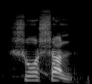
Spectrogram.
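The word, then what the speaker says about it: social: इसी प्रकार से सोशल, सोशल देखिए आई ए, सी के बाद आई ए आया तो यहाँ पे सी का उच्चारण तालव्य श यानी सोशल, सामाजिक।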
